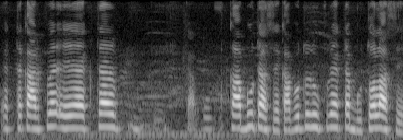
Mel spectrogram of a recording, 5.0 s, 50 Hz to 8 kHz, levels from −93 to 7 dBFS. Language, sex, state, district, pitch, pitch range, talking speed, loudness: Bengali, female, Assam, Hailakandi, 230 Hz, 220-245 Hz, 120 wpm, -17 LUFS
